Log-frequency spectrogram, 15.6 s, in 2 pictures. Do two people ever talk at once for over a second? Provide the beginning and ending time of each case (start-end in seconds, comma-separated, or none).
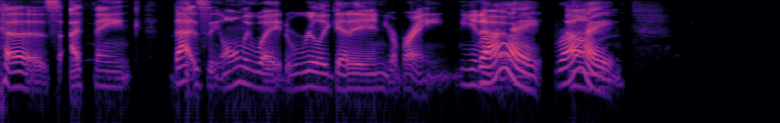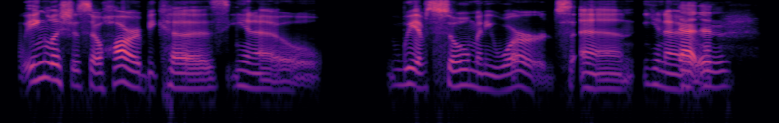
4.8-6.1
